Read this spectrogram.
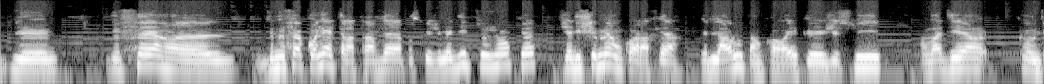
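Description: An Ivorian-accented man in his forties talks in a slightly high voice. He answers hesitantly, filling pauses and repeating himself, while soft music plays faintly in the background. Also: dry recording. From Ivory Coast. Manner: hesitant, many fillers and repeated words. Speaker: guest artist. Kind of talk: radio interview answers.

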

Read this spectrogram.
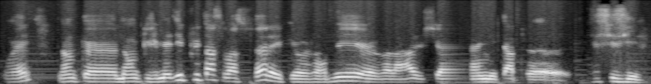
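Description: A man's voice: mid-range voice, moderate pace, warm tone, dry recording, soft background music. A man in his forties with an Ivorian accent, answering interview questions hesitantly, with many fillers and repeated words. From Ivory Coast. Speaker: guest artist.

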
